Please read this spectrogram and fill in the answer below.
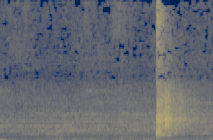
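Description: A baseball bat swung at a pitch: one short, sharp swing-and-hit sound near the end.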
